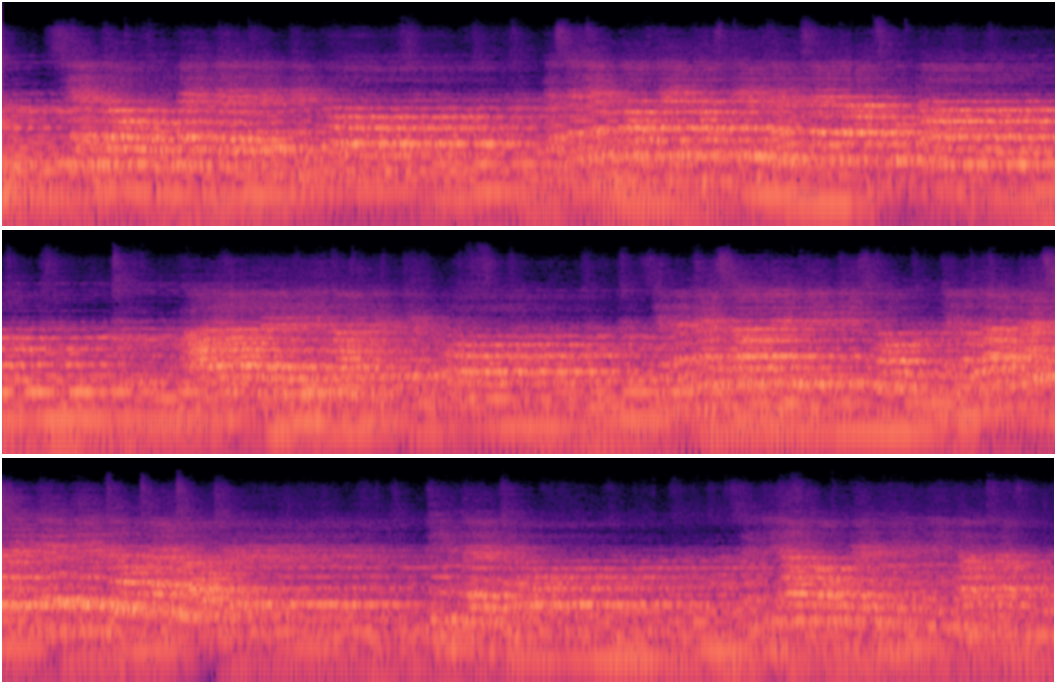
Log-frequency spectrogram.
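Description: A choir singing a slow hymn in long held phrases over steady low notes.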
